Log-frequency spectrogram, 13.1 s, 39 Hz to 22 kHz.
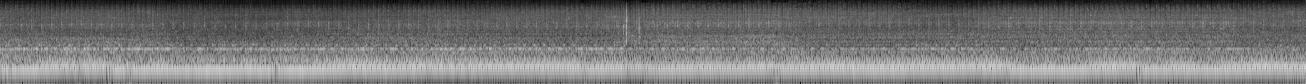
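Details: "!200" engine idling: steady hum broken by irregular dips and stumbles every few seconds. Fuel pressure about 38 psi, alternator 14 V, owner doubts a sensor fault and says it tries to die when parts are touched. Rough-running misfire.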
